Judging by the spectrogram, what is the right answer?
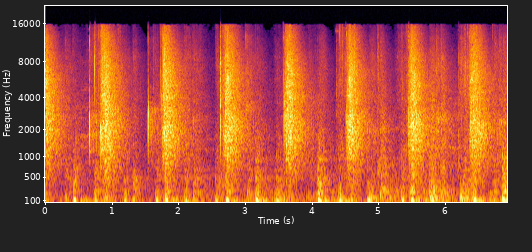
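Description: Galvanized metal and plastic trash cans played as drums with sticks and mallets in a steady groove. Low thuds come several times a second, with a brighter hit about once a second.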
